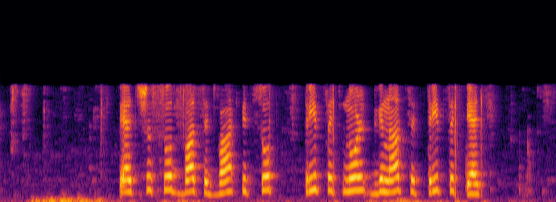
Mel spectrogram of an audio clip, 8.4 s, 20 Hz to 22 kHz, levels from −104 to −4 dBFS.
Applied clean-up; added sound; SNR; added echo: classical method log-MMSE.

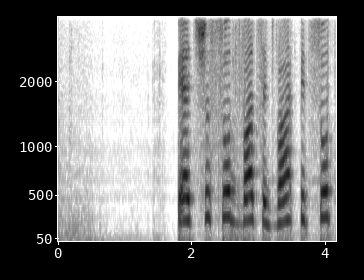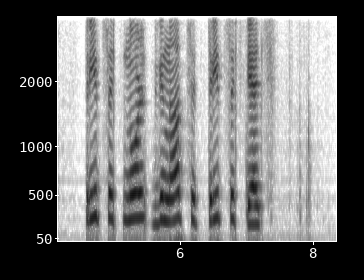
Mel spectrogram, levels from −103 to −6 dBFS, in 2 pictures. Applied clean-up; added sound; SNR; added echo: neural mask model RNNoise.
